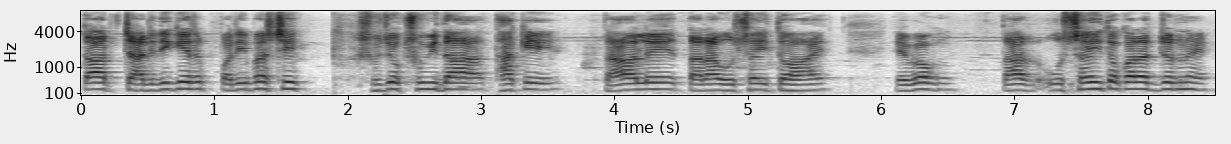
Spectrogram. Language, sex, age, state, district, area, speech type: Bengali, male, 60+, West Bengal, South 24 Parganas, rural, spontaneous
